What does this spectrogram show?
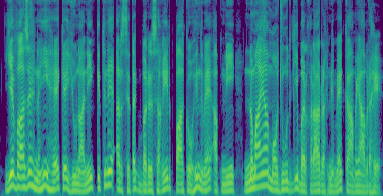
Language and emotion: Urdu, neutral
